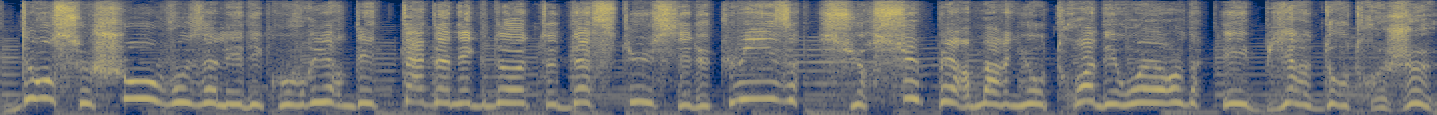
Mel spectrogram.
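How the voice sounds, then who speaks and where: A cartoonish character voice at a moderate pace, with clear music in the background. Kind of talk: children's show hosting, game tips and quiz. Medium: puppet.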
